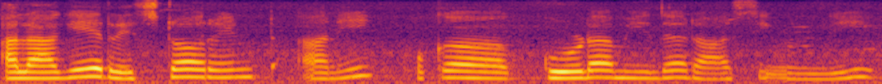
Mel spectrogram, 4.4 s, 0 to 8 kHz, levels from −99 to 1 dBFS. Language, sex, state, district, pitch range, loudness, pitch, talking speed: Telugu, female, Telangana, Mahabubabad, 220-265 Hz, -16 LUFS, 235 Hz, 110 wpm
